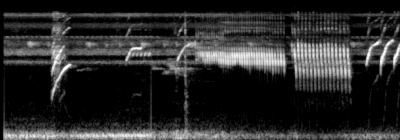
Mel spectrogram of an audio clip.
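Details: Canary singing: scattered upswept high notes, a long dense buzzy trill, then quick rising chirps over a low background hum.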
